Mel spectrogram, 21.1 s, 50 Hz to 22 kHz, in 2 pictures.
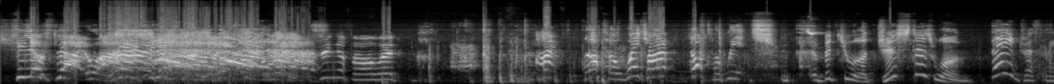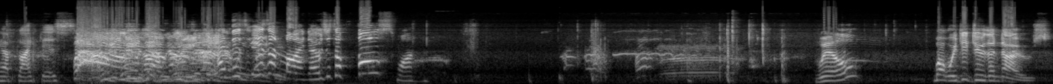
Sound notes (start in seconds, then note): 0.1 crowd; 11.1 crowd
